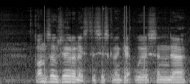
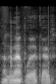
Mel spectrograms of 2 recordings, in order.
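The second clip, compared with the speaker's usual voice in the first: usual speaking voice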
